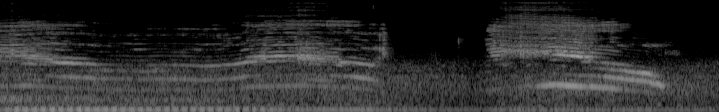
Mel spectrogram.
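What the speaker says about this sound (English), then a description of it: "Got a meow tonight." A feral cat meows in a few drawn-out, wavering calls, the last one louder, heard close by over a steady low hum.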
